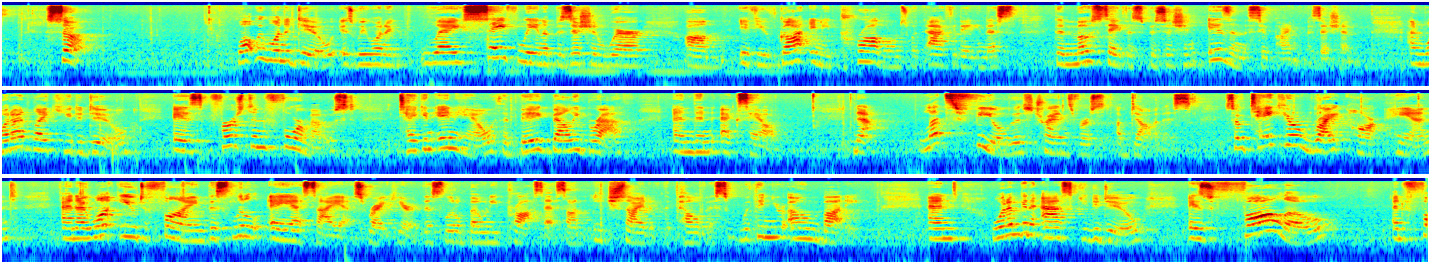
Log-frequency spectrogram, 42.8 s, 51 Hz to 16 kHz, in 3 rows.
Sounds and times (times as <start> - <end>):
Female speech, woman speaking: 0.0 - 1.0, 2.4 - 22.1, 22.8 - 37.2, 37.8 - 41.9, 42.5 - 42.8.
